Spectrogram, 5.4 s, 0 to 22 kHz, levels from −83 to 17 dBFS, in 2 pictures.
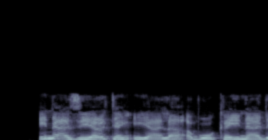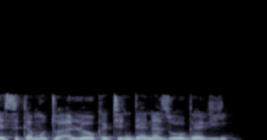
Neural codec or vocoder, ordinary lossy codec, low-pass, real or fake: codec, 16 kHz, 16 kbps, FunCodec, trained on Chinese and English, 50 frames a second; MP3, 48 kbps; 7.2 kHz; fake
